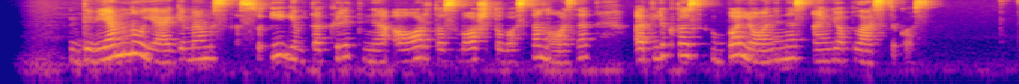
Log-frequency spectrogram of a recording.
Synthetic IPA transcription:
d̪ʲʋʲiɛmnɒʊjæːɡʲɪmʲɛmsːʊʔiːɡʲɪmt̪ɐkɾʲɪt̪ʲɪnʲæːʔɐɔɾt̪oːsʋoːʃt̪ɔʋoːsʲt̪ʲɛnoːzʲɛɐt̪ʲlʲɪkt̪oːsbɐlʲoːnʲɪnʲeːsɐŋʲɡʲoːplˠɑːsʲt̪ʲɪkoːs

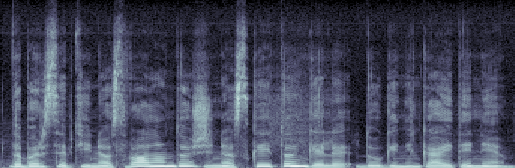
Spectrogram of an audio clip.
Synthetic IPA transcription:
d̪ɐbɐɾsʲɛpʲt̪ʲiːnʲoːsʋɑːlˠɐnd̪oːʒʲɪnʲoːskɐɪt̪oːŋʲɡʲɛlʲed̪ɐʊɡʲɪnʲɪŋkaɪt̪ʲenʲeː

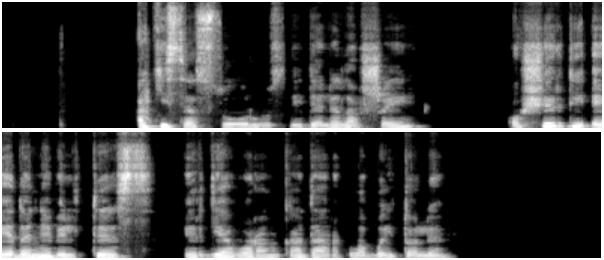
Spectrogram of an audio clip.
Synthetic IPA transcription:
ɐkʲiːsʲɛsuːɾuːsd̪ʲɪd̪ʲɛlʲɪlˠɐʃɐɪ | oːʃʲɪɾʲd̪ʲiːʔɛɪd̪ɐnʲɛʋʲɪlʲt̪ʲɪs | ɪɾd̪ʲiɛʋoːɾɐŋkɐd̪ɐɾlˠɐbɐɪt̪oːlʲɪ

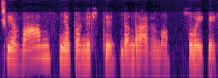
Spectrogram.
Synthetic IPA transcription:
t̪ʲeɛʋɐmsnʲɛpɐmʲɪɾʲʃʲt̪ʲɪbʲɛnd̪ɾɑːʋʲɪmoː | sʊʋɐɪkɐɪs

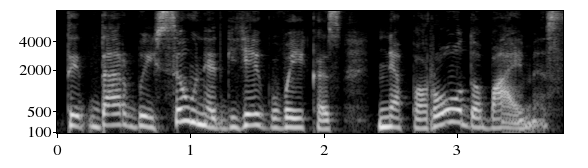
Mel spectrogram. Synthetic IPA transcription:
t̪ɐɪd̪ɐrbɐɪsʲɛʊnʲæːd̪ʲɡʲɪjɛɪɡʊʋɐɪkɐsnʲɛpɐɾoːd̪oːbɐɪmʲeːs

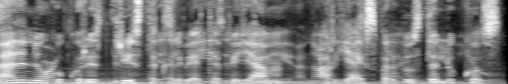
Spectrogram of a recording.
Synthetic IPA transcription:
mʲæːnʲɪnʲɪŋkʊkʊɾʲɪsd̪ʲɾʲiːst̪ɐkɐlʲbʲeːt̪ʲɪɐːpʲiɛjɛm | ɐɾjɛɪsʋɐɾʲbʲʊsd̪ɐlʲɪkʊs

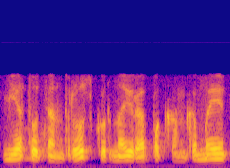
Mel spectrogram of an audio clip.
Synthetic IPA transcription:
mʲiɛst̪oːt̪sʲɛnt̪ɾʊskʊɾnɐiːɾɐpɐkʰɐŋkɐmɐɪ

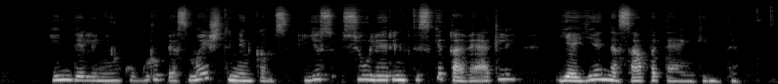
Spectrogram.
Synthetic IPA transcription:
ɪnʲd̪ʲɛlʲɪnʲɪŋkuːɡɾʊpʲeːsmɐɪʃʲt̪ʲɪnʲɪŋkɐmsjɪssʲuːlʲeːɾʲɪŋʲkʲt̪ʲɪskʲɪt̪ɑːʋʲæ̰ːt̪ʲlʲiː | jiɛjiɛnʲɛsɑːpɐt̪ʲɛˑŋʲkʲɪnʲt̪ʲɪ

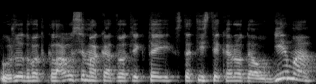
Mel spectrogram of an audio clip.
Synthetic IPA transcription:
ʊʒd̪uːd̪ɐʋoːt̪klˠɐʊsʲɪmɐkɐt̪ʋɐːt̪ɾʲɪkt̪ɐɪst̪ɐt̪ʲiːsʲt̪ʲɪkɐɾoːd̪ɐɐʊɡʲɪmɐ

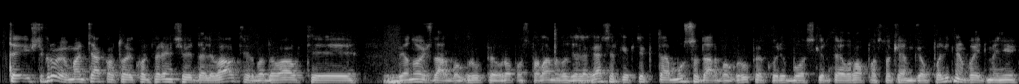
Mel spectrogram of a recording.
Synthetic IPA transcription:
t̪ɐɪɪʃt̪ʲɪkɾuːjʊmɐnt̪ʲæːkoːt̪oːjkoːnʲfʲɛɾʲɛnʲsʲɪjoːjd̪ɐlʲiʋɐʊt̪ʲɪɪɾʋɐd̪oːʋɐʊt̪ʲɪ | ʋʲiɛnoːɪʃd̪ɐrboːɡɾupʲeːɛʊɾoːpoːspɐɾlˠɑːmʲɛnt̪oːd̪ʲɛlʲɛɡɑːtsʲjɪɾkɐɪpt̪ʲɪkt̪ɐmuːsud̪ɐrboːɡɾupʲeːkʊɾʲɪbʊʋoːsʲkʲɪɾt̪ɐɛʊɾoːpoːst̪oːkʲɛmɡʲɛopoːlʲɪt̪ʲɪnʲɛmʋɐɪd̪ʲmʲɛnʲuː

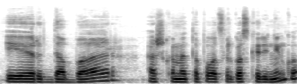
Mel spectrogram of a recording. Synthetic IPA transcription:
ɪɾd̪ɐbɐr | ɐʃkoːmʲɛt̪̚t̪ɐpɐʊɐt̪sɐɾɡoːskɐɾʲɪnʲɪŋkuː

